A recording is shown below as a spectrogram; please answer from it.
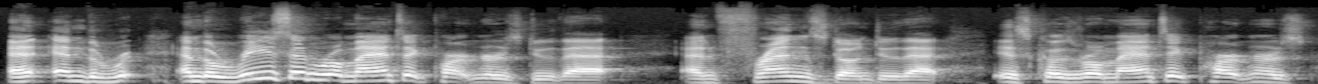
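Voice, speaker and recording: A man's voice: on the high side, lively intonation, moderate pace. A man co-hosting a candid conversation, explaining in a frank, casual way and acting out the voices he quotes. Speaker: podcast co-host, therapist.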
